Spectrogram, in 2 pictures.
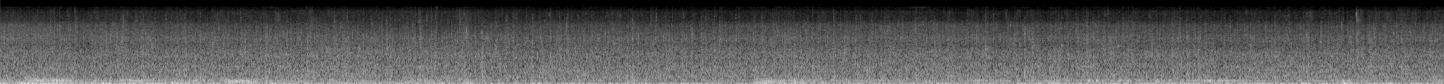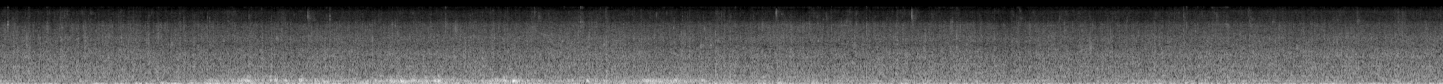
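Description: Steady rain falling, an even hiss, with low rumbles of thunder that swell from about halfway through.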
